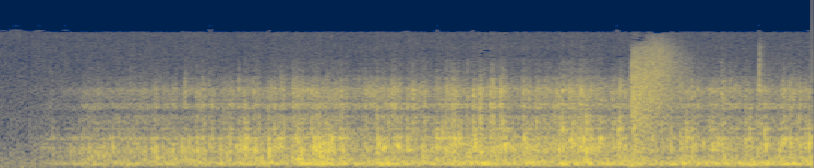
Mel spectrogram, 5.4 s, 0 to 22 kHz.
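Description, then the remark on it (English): A team of 12 mules hauls two large wagons full of a special sand used to make glass, in a steady, loud rolling rumble that swells in after a quiet start, with a brief hissing burst near the end and no talking. “There go 12 mules pulling two large wagons full of a special sand used by the Mountain Refining Company to make a particular kind of glass.”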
